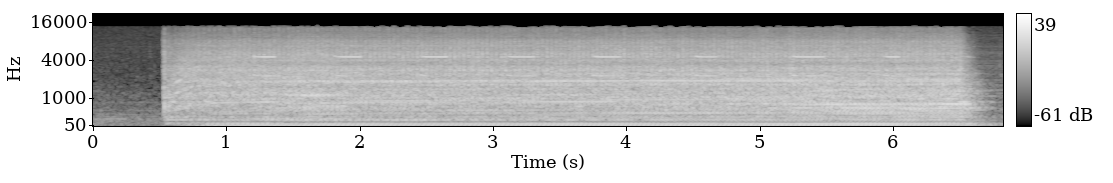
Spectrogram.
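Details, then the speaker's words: IntelliStitch Turbo CL stitch-regulated quilting machine at max dial while stitching, speed-up button pressed: steady high buzzing motor with stitching patter, pitch rising slightly as it speeds up; smooth, healthy running. "i think you could hear it speeding up"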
